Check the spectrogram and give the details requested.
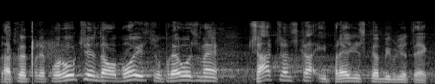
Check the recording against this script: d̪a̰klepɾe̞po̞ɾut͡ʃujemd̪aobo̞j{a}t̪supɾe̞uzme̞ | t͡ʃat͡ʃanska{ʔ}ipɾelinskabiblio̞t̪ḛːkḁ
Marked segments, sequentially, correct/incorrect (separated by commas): incorrect, correct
